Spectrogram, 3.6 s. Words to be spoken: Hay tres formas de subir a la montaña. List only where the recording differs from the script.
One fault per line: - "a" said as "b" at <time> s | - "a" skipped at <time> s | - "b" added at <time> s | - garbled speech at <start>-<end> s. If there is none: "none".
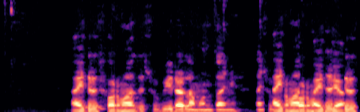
- garbled speech at 2.6-3.6 s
